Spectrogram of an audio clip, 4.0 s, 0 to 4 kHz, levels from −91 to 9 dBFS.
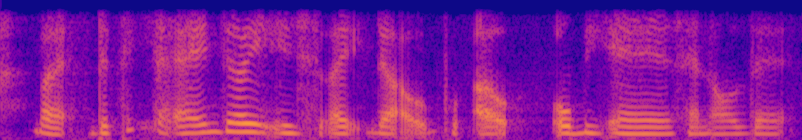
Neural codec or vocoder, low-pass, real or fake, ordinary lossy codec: codec, 16 kHz in and 24 kHz out, 0.6 kbps, FocalCodec, streaming, 4096 codes; 3.6 kHz; fake; none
